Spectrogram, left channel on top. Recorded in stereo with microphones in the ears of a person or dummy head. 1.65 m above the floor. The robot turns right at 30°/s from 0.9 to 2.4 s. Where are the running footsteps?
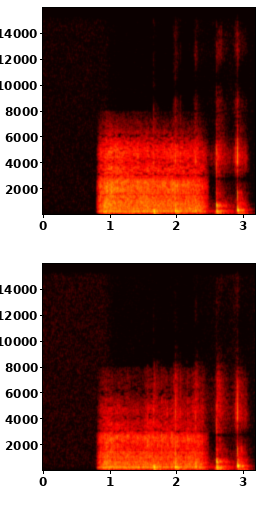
10° left (ahead or behind), 3.5 m; by 3.1 s 15° left (ahead or behind), 4 m.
